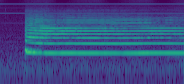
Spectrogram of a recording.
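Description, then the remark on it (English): A miniature shofar (ram's horn) blown in one long, steady, loud blast that starts abruptly and holds a bright, buzzy tone for about three seconds, with no talking over it. “give us a little sample of what the shofar is going to sound like.”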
